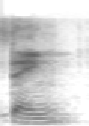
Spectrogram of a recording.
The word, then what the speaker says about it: têm: Vocês têm. Eles têm. And you see here that você tem, singular, and vocês têm, plural, is the same pronunciation.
